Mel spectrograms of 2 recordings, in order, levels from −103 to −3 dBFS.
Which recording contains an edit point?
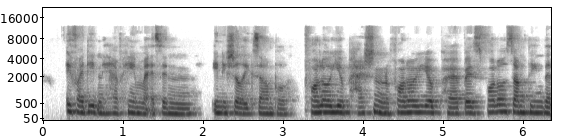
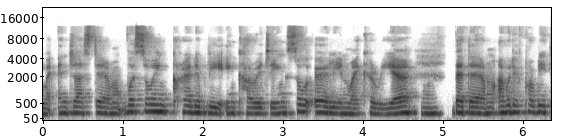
first; 1 cut; at 3.2 s

